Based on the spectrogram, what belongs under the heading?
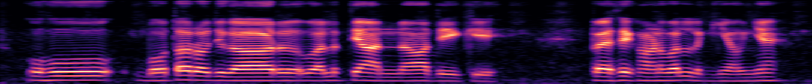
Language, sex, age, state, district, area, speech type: Punjabi, male, 30-45, Punjab, Mohali, urban, spontaneous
